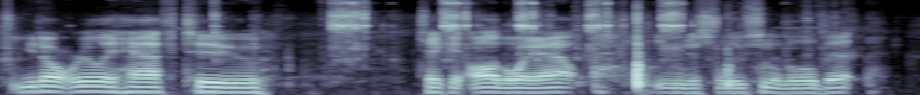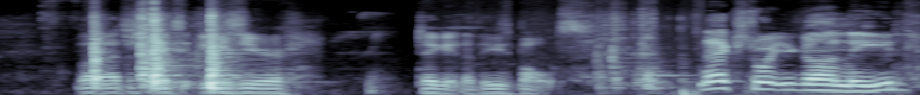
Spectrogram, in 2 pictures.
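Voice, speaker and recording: Sniffly DIY host, folksy and plainspoken, recorded on a camera mic with audible noise behind. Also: male voice, mid-range voice. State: sniffly from allergies. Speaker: channel host. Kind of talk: casual how-to repair walkthrough.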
